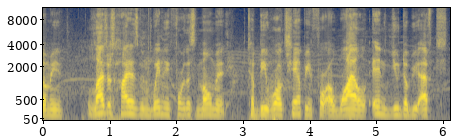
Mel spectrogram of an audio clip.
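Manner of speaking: ordinary delivery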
